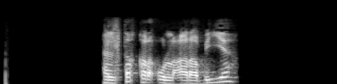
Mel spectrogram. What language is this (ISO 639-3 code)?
ara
